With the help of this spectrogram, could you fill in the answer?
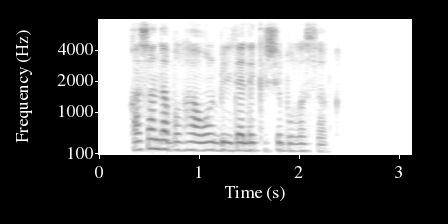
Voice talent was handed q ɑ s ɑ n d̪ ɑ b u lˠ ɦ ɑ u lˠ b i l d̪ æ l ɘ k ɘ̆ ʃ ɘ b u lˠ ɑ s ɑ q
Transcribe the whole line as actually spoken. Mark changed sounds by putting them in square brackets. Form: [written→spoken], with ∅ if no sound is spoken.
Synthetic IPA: q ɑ s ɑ n d̪ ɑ b u lˠ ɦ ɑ u lˠ b i l d̪ æ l ɘ k ɘ̆ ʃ ɘ b u lˠ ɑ s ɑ q

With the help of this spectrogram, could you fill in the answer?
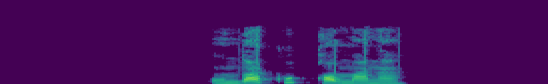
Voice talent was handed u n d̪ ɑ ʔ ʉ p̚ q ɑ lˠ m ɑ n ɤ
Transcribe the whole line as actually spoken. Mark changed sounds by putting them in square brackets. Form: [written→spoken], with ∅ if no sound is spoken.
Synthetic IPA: u n d̪ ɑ [ʔ→k] ʉ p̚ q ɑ lˠ m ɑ n ɤ

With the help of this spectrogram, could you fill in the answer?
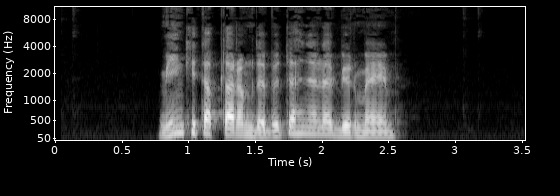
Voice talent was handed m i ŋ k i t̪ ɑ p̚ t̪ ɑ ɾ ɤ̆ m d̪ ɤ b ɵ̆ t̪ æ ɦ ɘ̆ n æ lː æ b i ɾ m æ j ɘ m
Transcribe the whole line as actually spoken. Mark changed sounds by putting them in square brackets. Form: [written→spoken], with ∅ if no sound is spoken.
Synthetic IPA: m i ŋ k i t̪ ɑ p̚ t̪ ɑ ɾ ɤ̆ m d̪ ɤ b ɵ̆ t̪ æ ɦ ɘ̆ n æ [lː→l] æ b i ɾ m æ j ɘ m

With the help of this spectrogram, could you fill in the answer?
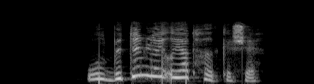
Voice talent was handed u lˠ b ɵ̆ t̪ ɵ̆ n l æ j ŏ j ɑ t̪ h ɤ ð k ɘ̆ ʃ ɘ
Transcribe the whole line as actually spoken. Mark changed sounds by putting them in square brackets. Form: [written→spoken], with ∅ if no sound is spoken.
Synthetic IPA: u lˠ b ɵ̆ t̪ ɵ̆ n l æ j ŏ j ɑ t̪ h ɤ ð k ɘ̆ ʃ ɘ

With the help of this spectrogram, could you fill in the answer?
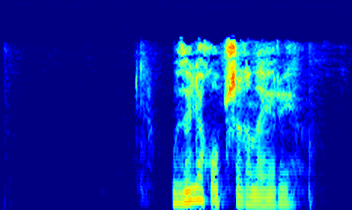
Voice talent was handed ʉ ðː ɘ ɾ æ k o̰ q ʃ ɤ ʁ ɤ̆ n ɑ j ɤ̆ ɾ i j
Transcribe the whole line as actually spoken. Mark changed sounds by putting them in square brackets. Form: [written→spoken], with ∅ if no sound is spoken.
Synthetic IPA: ʉ [ðː→ð] ɘ [ɾ→l] æ [k→q] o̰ [q→p] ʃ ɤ ʁ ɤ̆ n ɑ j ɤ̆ ɾ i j

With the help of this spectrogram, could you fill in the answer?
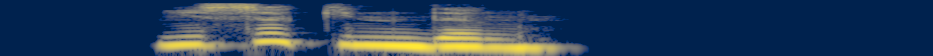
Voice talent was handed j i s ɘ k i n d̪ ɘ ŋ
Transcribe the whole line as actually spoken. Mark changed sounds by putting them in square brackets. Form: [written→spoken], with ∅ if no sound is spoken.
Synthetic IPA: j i s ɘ k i n d̪ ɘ ŋ

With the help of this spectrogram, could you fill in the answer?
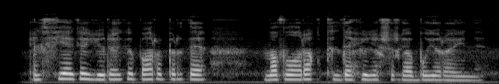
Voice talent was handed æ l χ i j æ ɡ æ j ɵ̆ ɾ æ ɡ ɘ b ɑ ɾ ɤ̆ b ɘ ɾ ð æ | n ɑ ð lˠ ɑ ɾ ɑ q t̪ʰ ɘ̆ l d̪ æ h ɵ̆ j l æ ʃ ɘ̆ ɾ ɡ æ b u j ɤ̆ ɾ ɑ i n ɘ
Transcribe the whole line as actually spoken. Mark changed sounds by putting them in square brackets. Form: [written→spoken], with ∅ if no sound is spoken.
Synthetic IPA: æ l [χ→f] i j æ ɡ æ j ɵ̆ ɾ æ ɡ ɘ b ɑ ɾ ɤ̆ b ɘ ɾ ð æ | n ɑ ð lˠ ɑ ɾ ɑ q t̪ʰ ɘ̆ l d̪ æ h ɵ̆ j l æ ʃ ɘ̆ ɾ ɡ æ b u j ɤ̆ ɾ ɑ i n ɘ

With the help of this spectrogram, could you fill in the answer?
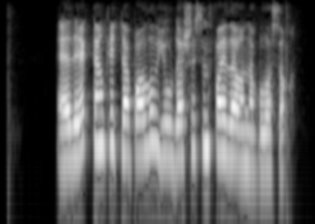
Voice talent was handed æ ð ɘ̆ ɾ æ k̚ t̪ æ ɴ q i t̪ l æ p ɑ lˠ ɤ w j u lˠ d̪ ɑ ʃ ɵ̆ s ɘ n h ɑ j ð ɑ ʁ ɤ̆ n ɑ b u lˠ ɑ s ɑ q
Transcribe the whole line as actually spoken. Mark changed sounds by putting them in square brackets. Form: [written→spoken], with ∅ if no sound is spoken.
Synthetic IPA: æ ð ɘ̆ ɾ æ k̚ t̪ æ ɴ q i t̪ l æ p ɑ lˠ ɤ w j u lˠ d̪ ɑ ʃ ɵ̆ s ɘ n [h→f] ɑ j ð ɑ ʁ ɤ̆ n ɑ b u lˠ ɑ s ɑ q

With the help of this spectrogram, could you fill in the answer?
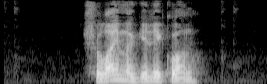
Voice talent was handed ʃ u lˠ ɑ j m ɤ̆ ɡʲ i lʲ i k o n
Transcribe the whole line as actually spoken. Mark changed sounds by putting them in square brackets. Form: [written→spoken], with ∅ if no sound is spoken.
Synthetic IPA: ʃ u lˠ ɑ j m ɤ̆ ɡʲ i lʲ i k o n

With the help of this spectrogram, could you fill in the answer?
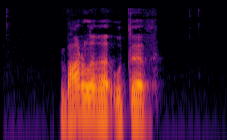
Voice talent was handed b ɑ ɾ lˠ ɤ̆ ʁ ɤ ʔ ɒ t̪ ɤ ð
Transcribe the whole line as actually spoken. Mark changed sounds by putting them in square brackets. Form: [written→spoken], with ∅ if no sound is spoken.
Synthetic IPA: b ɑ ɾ lˠ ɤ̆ ʁ ɤ ʔ [ɒ→u] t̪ ɤ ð

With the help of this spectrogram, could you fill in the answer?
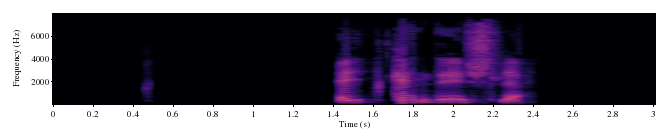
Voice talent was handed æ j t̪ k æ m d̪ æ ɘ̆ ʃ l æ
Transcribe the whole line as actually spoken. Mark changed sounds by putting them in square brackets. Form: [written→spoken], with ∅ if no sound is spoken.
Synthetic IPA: æ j t̪ k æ [m→n] d̪ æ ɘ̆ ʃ l æ

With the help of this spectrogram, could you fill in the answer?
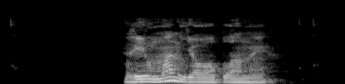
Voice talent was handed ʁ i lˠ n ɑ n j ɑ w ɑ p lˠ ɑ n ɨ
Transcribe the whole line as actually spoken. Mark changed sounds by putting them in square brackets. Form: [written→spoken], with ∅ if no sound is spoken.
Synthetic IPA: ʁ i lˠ [n→m] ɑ n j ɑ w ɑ p lˠ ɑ n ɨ

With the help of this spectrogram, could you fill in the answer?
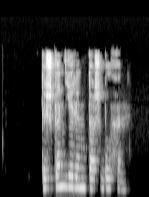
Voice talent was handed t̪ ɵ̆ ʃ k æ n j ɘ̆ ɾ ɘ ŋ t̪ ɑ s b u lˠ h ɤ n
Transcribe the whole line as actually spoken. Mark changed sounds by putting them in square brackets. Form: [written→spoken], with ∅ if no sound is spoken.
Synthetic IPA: t̪ ɵ̆ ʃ k æ n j ɘ̆ ɾ ɘ ŋ t̪ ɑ [s→ʃ] b u lˠ h ɤ n

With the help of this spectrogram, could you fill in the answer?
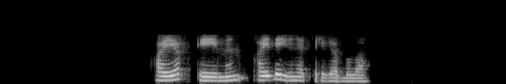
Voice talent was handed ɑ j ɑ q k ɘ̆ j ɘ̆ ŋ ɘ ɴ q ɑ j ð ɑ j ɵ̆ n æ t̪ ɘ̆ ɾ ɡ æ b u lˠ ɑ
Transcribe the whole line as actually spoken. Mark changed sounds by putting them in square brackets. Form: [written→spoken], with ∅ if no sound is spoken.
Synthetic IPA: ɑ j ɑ q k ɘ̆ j ɘ̆ [ŋ→m] ɘ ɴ q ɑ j ð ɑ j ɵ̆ n æ t̪ ɘ̆ ɾ ɡ æ b u lˠ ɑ

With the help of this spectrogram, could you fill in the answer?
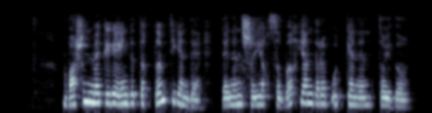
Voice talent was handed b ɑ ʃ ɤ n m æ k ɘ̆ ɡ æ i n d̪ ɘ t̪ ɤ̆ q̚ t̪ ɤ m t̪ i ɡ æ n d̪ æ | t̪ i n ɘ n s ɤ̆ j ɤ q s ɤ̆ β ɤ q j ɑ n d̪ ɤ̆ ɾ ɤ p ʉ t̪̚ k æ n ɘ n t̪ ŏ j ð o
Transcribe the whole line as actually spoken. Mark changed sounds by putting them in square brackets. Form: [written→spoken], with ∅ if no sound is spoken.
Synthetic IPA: b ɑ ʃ ɤ n m æ k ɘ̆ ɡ æ i n d̪ ɘ t̪ ɤ̆ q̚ t̪ ɤ m t̪ i ɡ æ n d̪ æ | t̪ [i→æ] n ɘ n [s→ʃ] ɤ̆ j ɤ q s ɤ̆ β ɤ q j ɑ n d̪ ɤ̆ ɾ ɤ p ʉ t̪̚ k æ n ɘ n t̪ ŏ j ð o

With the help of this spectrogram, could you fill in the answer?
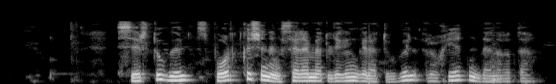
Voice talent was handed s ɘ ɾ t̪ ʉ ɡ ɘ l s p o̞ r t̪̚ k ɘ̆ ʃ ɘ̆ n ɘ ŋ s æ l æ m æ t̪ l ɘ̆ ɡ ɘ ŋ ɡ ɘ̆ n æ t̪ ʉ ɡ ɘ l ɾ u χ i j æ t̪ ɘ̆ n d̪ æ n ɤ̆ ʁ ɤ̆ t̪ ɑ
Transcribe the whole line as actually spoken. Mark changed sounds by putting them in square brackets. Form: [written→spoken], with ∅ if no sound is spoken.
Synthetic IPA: s ɘ ɾ t̪ ʉ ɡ ɘ l s p o̞ r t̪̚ k ɘ̆ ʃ ɘ̆ n ɘ ŋ s æ l æ m æ t̪ l ɘ̆ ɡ ɘ ŋ ɡ ɘ̆ n æ t̪ ʉ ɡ ɘ l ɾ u χ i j æ t̪ ɘ̆ n d̪ æ n ɤ̆ ʁ ɤ̆ t̪ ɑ

